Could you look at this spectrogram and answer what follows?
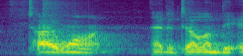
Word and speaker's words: Taiwan: my five-year-old who's learning to read try to pronounce Taiwan had to tell them the a is silent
